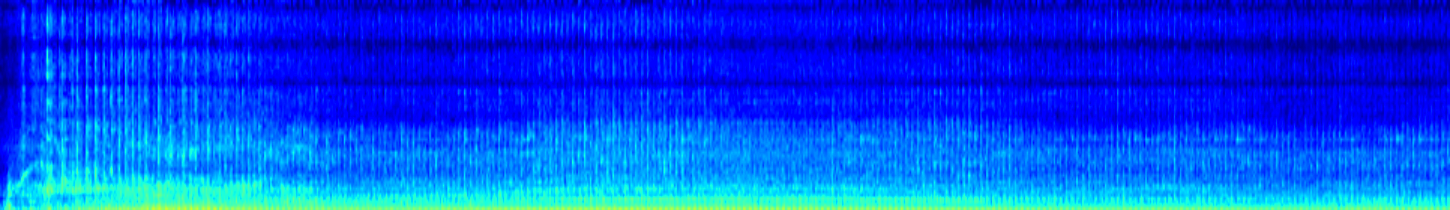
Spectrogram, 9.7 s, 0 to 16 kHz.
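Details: Toro 10/28 Power Max Heavy Duty snowblower with a 10HP 302cc Toro engine and 540 oil (530 recommended), started with choke and primer. A short pull fires it within a second into an even, steady single-cylinder idle with no misses: a healthy start.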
